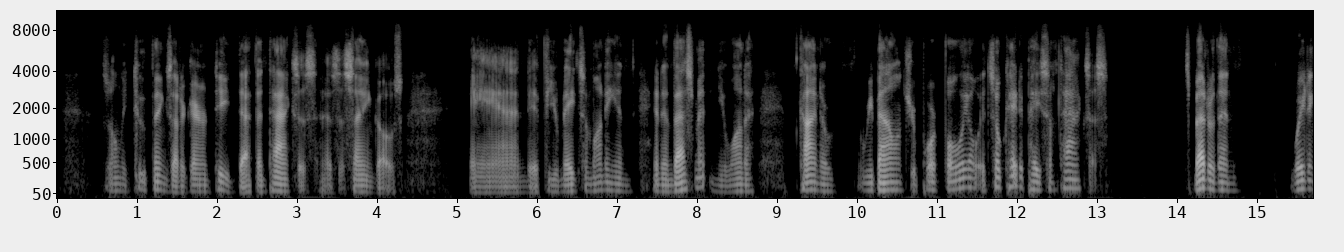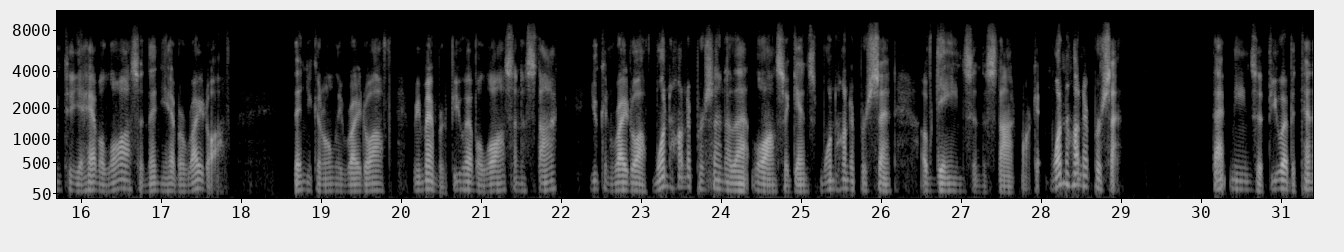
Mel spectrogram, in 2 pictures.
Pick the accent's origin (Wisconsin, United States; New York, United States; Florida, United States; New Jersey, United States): New York, United States; Troy; Troy, my hometown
